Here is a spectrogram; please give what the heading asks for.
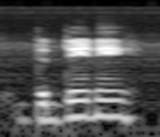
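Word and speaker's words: Dedenne: It's Didini. I'm 100% sure that's how you say it.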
